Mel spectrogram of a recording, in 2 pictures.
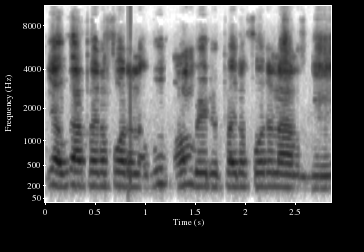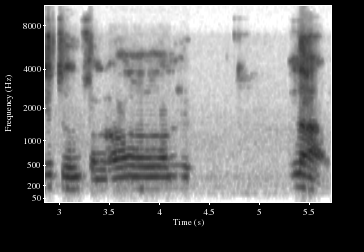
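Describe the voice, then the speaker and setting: Here a fast-talking middle-aged man with a high voice and little pitch movement hosts a sports livestream. The Cowboys fan keeps it casual, slangy and sweary, repeating his catchphrases. The sound is lo-fi, coming from a phone close by in a small indoor room.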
